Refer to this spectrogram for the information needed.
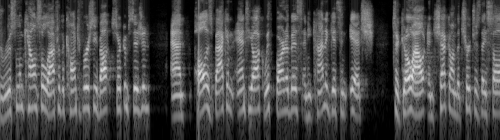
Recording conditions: large echoing room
